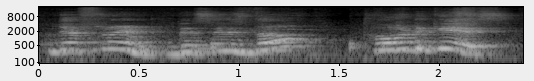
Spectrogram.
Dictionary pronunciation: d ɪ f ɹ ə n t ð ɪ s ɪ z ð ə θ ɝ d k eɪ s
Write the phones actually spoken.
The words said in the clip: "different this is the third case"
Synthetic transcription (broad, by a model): d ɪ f ɹ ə n t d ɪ s ɪ z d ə t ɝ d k eɪ s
